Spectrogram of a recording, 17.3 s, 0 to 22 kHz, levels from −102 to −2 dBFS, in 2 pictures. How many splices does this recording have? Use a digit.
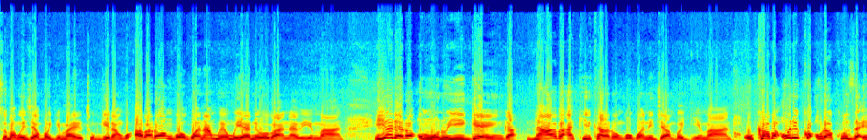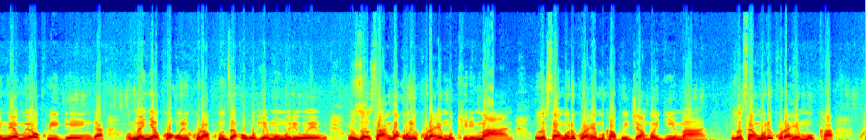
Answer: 1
